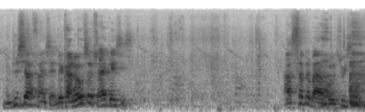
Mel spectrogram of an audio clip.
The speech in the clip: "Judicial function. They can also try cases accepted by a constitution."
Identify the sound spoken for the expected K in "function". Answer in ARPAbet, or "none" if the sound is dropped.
none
